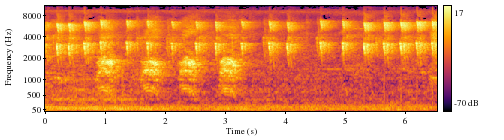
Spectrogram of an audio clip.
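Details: Squirrel giving loud chirps: a fast series of sharp, harsh, harmonic notes, roughly three or four per second, in uneven bursts with brief pauses throughout, over a quiet background.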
